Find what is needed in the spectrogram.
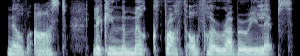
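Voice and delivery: ordinary delivery, nothing marked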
